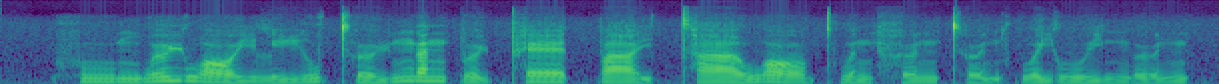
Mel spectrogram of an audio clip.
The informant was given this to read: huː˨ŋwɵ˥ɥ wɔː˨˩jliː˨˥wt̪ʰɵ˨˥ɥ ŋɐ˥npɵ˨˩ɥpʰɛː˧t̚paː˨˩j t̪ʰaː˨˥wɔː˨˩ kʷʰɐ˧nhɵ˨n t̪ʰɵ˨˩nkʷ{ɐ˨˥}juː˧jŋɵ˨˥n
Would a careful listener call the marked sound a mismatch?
yes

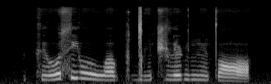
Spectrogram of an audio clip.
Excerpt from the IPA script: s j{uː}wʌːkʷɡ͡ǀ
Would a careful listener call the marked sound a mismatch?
yes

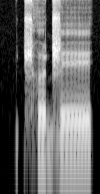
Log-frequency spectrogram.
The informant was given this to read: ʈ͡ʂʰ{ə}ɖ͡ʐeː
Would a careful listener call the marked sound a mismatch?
no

